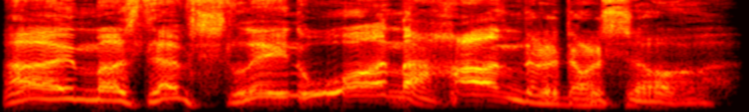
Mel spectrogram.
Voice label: Male Draenei Play

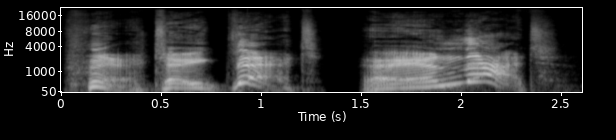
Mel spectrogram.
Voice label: Human Emote

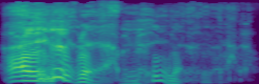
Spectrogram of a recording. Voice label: Thinking

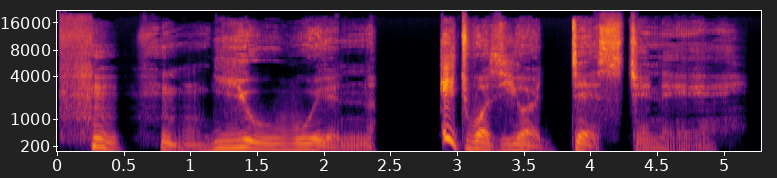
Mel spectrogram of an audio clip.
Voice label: Female Troll, Concede

